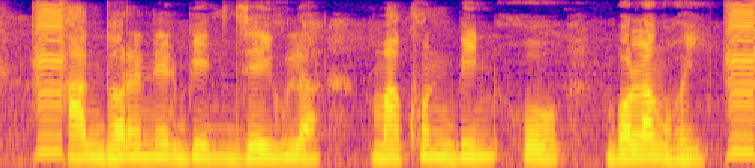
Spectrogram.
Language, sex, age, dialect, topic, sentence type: Bengali, male, 18-24, Rajbangshi, agriculture, statement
